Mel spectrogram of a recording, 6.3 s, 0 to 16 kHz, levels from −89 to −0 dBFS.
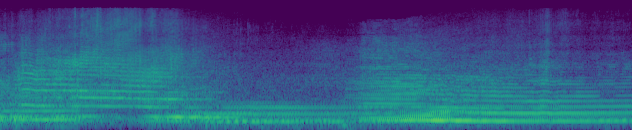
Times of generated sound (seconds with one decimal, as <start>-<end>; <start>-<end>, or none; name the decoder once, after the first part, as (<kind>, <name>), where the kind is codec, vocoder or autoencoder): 1.2-2.1 (vocoder, Vocos)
